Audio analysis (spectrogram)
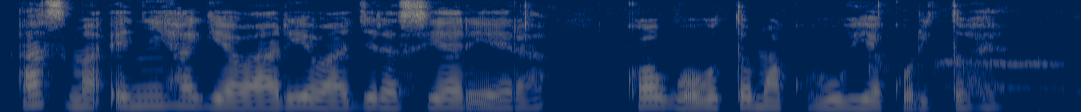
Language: Kikuyu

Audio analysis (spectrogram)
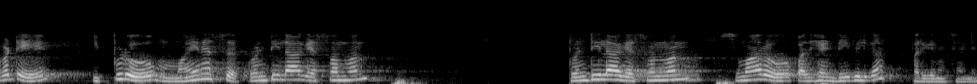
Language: Telugu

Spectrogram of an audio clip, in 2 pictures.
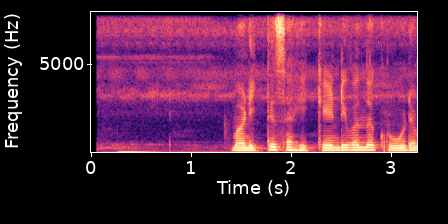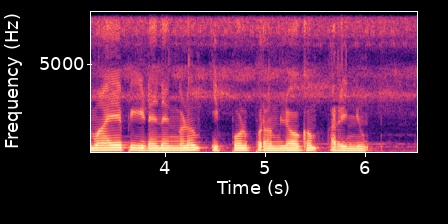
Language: Malayalam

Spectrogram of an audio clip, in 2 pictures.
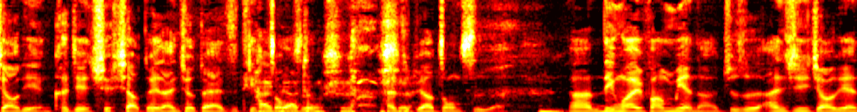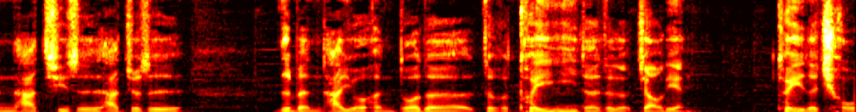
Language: Chinese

